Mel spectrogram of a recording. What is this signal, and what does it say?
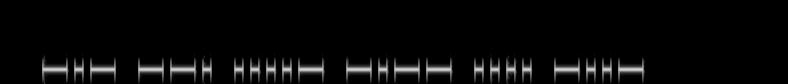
Morse code, heard as a keyed tone, about 15 wpm, 700 Hz. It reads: KG4YHX
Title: USA Call Signs - 6 Characters - Repeated 3x - 15wpm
